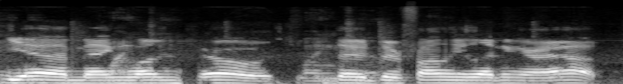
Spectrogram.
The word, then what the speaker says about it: Meng Wanzhou: Yeah, Meng Wanzhou.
